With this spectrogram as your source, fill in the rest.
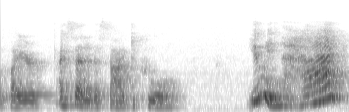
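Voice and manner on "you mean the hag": a touch of astonishment in a lightly voiced boy's question; astonished. Little brother learns the glue is for Kate, mildly astonished. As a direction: let it rise, mildly taken aback.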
